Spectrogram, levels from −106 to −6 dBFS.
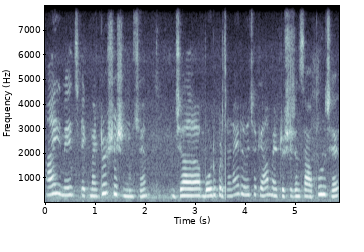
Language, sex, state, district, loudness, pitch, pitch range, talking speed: Gujarati, female, Gujarat, Gandhinagar, -14 LUFS, 275 Hz, 260-315 Hz, 195 wpm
